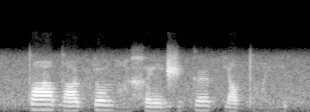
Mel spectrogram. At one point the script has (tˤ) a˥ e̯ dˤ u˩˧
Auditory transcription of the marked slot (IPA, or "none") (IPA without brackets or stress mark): tˤ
